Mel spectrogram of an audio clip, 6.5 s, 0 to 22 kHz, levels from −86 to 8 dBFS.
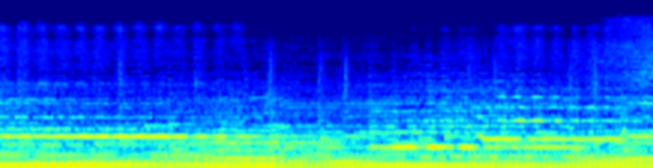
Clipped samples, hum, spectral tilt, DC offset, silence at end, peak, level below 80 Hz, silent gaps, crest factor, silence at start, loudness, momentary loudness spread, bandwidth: under 0.1%; none; -7.5 dB/octave; under 0.1%; 0 s; -18 dBFS; -32 dBFS; none; 10 dB; 0 s; -30 LUFS; 4 LU; 13 kHz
